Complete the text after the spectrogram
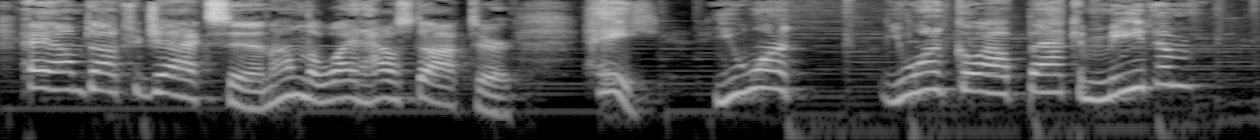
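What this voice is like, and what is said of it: Put-on charming Southern accent. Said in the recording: “he's got this real charming Southern accent”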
